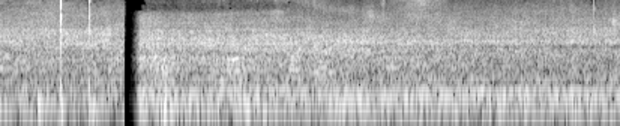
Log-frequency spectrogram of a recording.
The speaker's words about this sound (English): Okay, so I'm on the train.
